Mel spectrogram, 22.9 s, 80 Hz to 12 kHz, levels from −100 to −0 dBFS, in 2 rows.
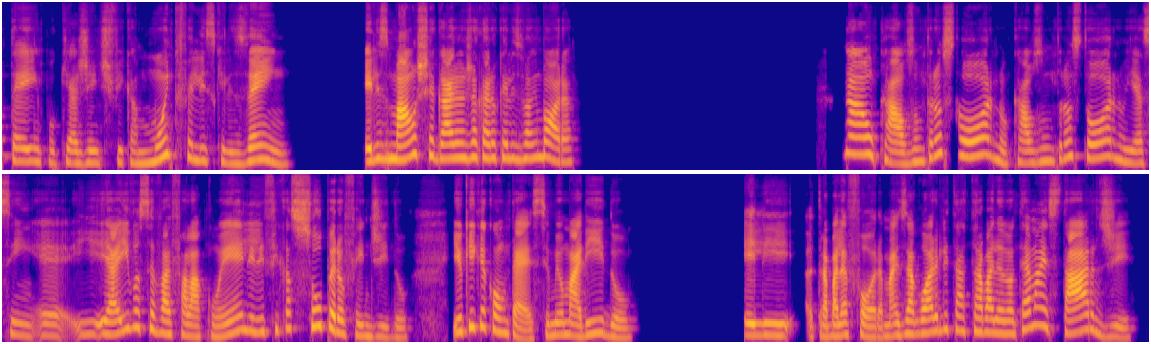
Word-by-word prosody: tempo 215 Hz, -7 st, -5 dB
que 200 Hz, -, -9 dB
a 185 Hz, -, -3 dB
gente 190 Hz, +1 st, -7 dB
fica 195 Hz, -2 st, -10 dB
muito 240 Hz, -, -1 dB
feliz 230 Hz, -6 st, -6 dB
que 220 Hz, -, -9 dB
eles 180 Hz, -2 st, -7 dB
vêm, 220 Hz, -6 st, +1 dB, 0.7 s
eles 250 Hz, +4 st, +3 dB
mal 250 Hz, +5 st, +9 dB
chegaram 265 Hz, -5 st, +4 dB
eu 265 Hz, -, 0 dB
já 275 Hz, +1 st, -1 dB
quero 260 Hz, -1 st, 0 dB
que 270 Hz, -, -6 dB
eles 255 Hz, -2 st, -4 dB
vão 255 Hz, -, -2 dB
embora. 220 Hz, -7 st, 0 dB, 2.7 s
Não, 330 Hz, -1 st, +5 dB
causa 190 Hz, -6 st, +1 dB
um 215 Hz, -, -5 dB
transtorno, 295 Hz, -, -1 dB
causa 195 Hz, +2 st, -5 dB
um 220 Hz, -, -6 dB
transtorno. 270 Hz, +1 st, -4 dB
E 200 Hz, -2 st, -6 dB
assim, 190 Hz, -1 st, -7 dB
eh, 180 Hz, -1 st, -6 dB
e 200 Hz, -1 st, -6 dB
e -, -, +2 dB
aí 210 Hz, +7 st, +3 dB
você 305 Hz, -1 st, -2 dB
vai 215 Hz, -4 st, +2 dB
falar 185 Hz, -5 st, +1 dB
com 165 Hz, 0 st, -9 dB
ele, 235 Hz, +9 st, 0 dB
ele 235 Hz, 0 st, -4 dB
fica 270 Hz, +4 st, -6 dB
super 315 Hz, -2 st, +2 dB
ofendido. 165 Hz, -7 st, -7 dB, 0.4 s
E -, -, 0 dB
o -, -, +1 dB
que 310 Hz, +5 st, +2 dB
que 320 Hz, -, -5 dB
acontece, 215 Hz, -, 0 dB
o 185 Hz, -, -5 dB
meu 195 Hz, 0 st, -2 dB
marido 180 Hz, -4 st, 0 dB, 1.1 s
ele 185 Hz, -, 0 dB, 0.2 s
trabalha 175 Hz, +2 st, +2 dB
fora. 165 Hz, -6 st, -1 dB
Mas 180 Hz, +4 st, -1 dB
agora 225 Hz, +3 st, +4 dB
ele 275 Hz, +2 st, -6 dB
tá 260 Hz, -2 st, -4 dB
trabalhando 230 Hz, -3 st, 0 dB
até 275 Hz, +8 st, -1 dB
mais 340 Hz, -3 st, -1 dB
tarde 210 Hz, -, +4 dB
215 Hz, 160 wpm, -23 LUFS, 185-260 Hz, 2.7 s, mal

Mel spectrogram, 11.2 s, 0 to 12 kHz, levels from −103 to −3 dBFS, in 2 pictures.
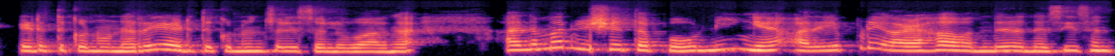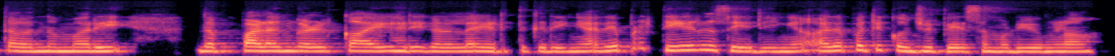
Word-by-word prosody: எடுத்துக்கணும் 215 Hz, -2 st, 0 dB
நிறைய 260 Hz, +6 st, +3 dB
எடுத்துக்கணும்னு 215 Hz, -1 st, -1 dB
சொல்லி 210 Hz, -1 st, -2 dB
சொல்லுவாங்க. 190 Hz, 0 st, 0 dB, 0.5 s
அந்த 275 Hz, +3 st, +2 dB
மாரி 395 Hz, -1 st, -1 dB
விஷயத்தப்போ 260 Hz, -6 st, +2 dB, 0.2 s
நீங்க 290 Hz, -4 st, +1 dB, 0.2 s
அத 225 Hz, -, +1 dB
எப்படி 345 Hz, +7 st, -7 dB
அழகா 225 Hz, +3 st, +4 dB
வந்து 215 Hz, +1 st, +1 dB
அந்த 210 Hz, 0 st, +1 dB
சீசன் 235 Hz, -1 st, -1 dB
தகுந்தா 210 Hz, -1 st, +1 dB
மாரி, 210 Hz, 0 st, +3 dB, 0.4 s
இந்த 215 Hz, -1 st, +1 dB, 0.2 s
பழங்கள் 215 Hz, -1 st, +3 dB
காய்கறிகள்லாம் 210 Hz, -1 st, 0 dB
எடுத்துக்கிறீங்க? 200 Hz, 0 st, -4 dB
அத 220 Hz, -, +1 dB
எப்படி 355 Hz, +8 st, -10 dB
தேர்வு 260 Hz, +1 st, +1 dB
செய்கிறீங்க? 195 Hz, -1 st, -1 dB
அத 225 Hz, -, +2 dB
பற்றி 260 Hz, +1 st, -3 dB
கொஞ்சம் 205 Hz, -1 st, 0 dB
பேச 195 Hz, 0 st, -2 dB
முடியுங்களா? 195 Hz, +1 st, -1 dB
215 Hz, 160 wpm, -24 LUFS, 205-240 Hz, 0.5 s, அழகா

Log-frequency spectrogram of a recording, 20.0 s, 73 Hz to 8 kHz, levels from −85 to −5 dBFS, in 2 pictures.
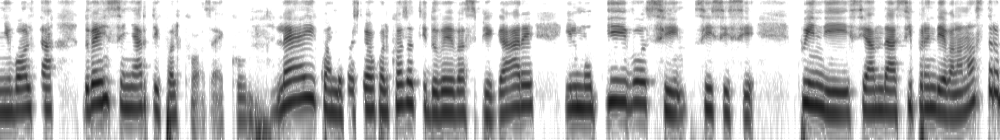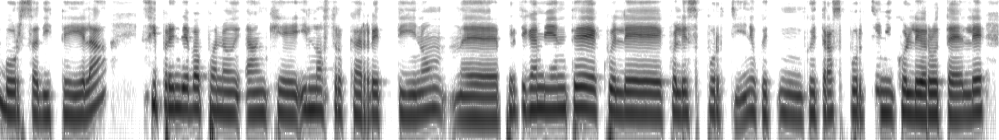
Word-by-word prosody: ogni 190 Hz, 0 st, -1 dB
volta, 210 Hz, +1 st, -1 dB, 0.3 s
doveva 245 Hz, +5 st, +6 dB
insegnarti 225 Hz, -6 st, 0 dB
qualcosa, 160 Hz, 0 st, -7 dB
ecco. 150 Hz, +1 st, -14 dB, 0.3 s
Lei, 285 Hz, +5 st, +4 dB
quando 190 Hz, -6 st, -1 dB
faceva 200 Hz, +2 st, -1 dB
qualcosa, 235 Hz, +5 st, +1 dB
ti 235 Hz, -3 st, -8 dB
doveva 185 Hz, +1 st, +2 dB
spiegare 185 Hz, +8 st, -1 dB, 0.3 s
il 220 Hz, 0 st, +1 dB
motivo 260 Hz, +3 st, +2 dB
sì. 195 Hz, -9 st, -1 dB
Sì, 210 Hz, -2 st, -1 dB
sì, 185 Hz, -1 st, -4 dB
sì. 165 Hz, -2 st, -6 dB, 0.4 s
Quindi 205 Hz, -8 st, +4 dB
si 185 Hz, +3 st, -1 dB
anda 195 Hz, 0 st, +2 dB
si 215 Hz, +4 st, -3 dB
prendeva 195 Hz, -6 st, +2 dB
la 175 Hz, -, -1 dB
nostra 280 Hz, -, -1 dB
borsa 180 Hz, -, 0 dB
di 165 Hz, 0 st, -3 dB
tela, 175 Hz, -, -1 dB, 0.3 s
si 255 Hz, -6 st, -2 dB
prendeva 210 Hz, -2 st, +2 dB
poi, 195 Hz, -1 st, -3 dB
noi, 180 Hz, -3 st, -1 dB
anche 180 Hz, +1 st, -3 dB
il 175 Hz, +3 st, 0 dB
nostro 195 Hz, -1 st, -2 dB
carrettino, 175 Hz, +2 st, -3 dB
m 160 Hz, -, -7 dB
ehm, 155 Hz, -1 st, +1 dB
praticamente 205 Hz, +1 st, +2 dB
quelle 180 Hz, -3 st, +2 dB
quelle 180 Hz, 0 st, 0 dB
sportine, 180 Hz, -2 st, -5 dB
quei 170 Hz, -1 st, -5 dB
mhmm, 170 Hz, -3 st, -4 dB
quei 180 Hz, +3 st, -3 dB
trasportini 185 Hz, 0 st, -3 dB
con 180 Hz, +3 st, +1 dB
le 175 Hz, -1 st, +7 dB
rotelle 175 Hz, +1 st, +2 dB
190 Hz, 150 wpm, -23 LUFS, 175-215 Hz, 0.4 s, le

